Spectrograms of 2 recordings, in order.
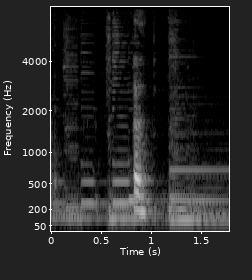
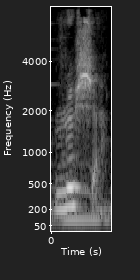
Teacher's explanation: It is quite close to the sound /œ/, but with the tip of the tongue at the centre of the palate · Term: silent e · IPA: /ə/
